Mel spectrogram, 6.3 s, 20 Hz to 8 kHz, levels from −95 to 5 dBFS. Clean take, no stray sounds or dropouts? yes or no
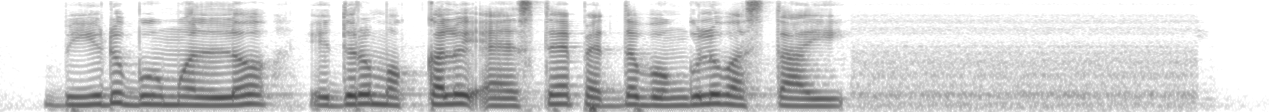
yes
